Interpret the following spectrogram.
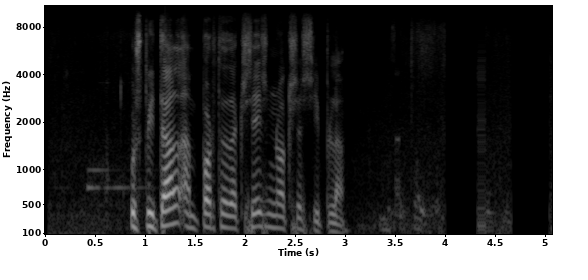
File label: Voice message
